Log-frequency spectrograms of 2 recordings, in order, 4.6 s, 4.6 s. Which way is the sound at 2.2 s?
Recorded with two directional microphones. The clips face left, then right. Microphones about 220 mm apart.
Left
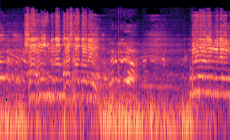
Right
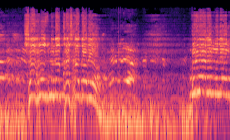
25° right (ahead or behind).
